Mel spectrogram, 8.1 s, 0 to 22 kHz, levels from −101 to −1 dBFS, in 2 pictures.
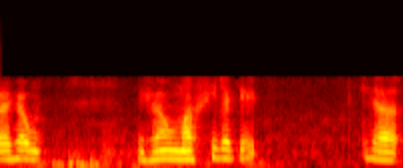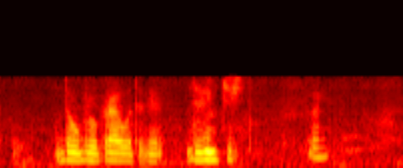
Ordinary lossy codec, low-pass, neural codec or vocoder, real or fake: AAC, 16 kbps; 7.2 kHz; codec, 24 kHz, 1.2 kbps, DualCodec; fake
